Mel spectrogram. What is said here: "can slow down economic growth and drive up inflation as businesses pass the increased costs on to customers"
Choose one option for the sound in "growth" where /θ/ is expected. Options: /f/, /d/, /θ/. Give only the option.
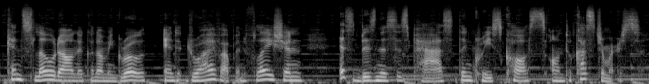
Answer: /θ/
